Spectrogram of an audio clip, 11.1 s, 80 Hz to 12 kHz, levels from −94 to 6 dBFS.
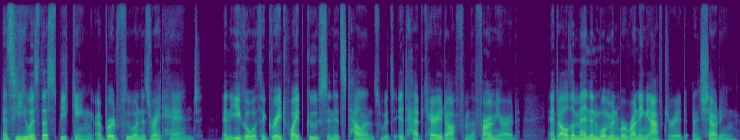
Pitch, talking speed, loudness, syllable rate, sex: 125 Hz, 220 wpm, -23 LUFS, 5.3 syllables/s, male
